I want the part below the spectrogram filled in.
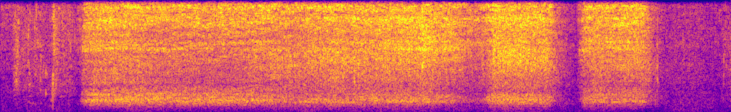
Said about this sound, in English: you're going to want to spray this or butter this paper, okay? I'm using a olive oil extra virgin.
